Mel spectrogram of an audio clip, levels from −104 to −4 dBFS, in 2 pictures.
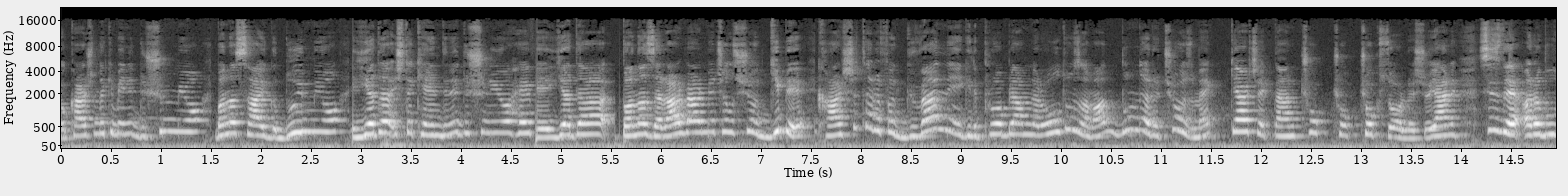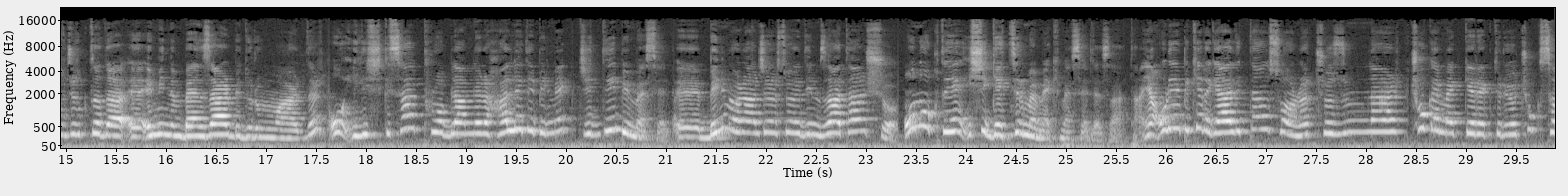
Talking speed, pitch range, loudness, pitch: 150 wpm, 275-360 Hz, -20 LUFS, 315 Hz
